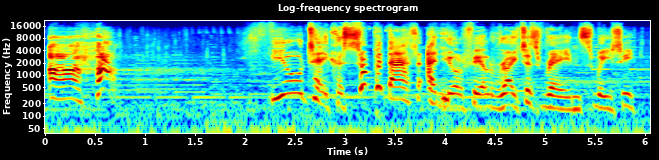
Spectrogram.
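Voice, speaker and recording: A woman's voice: mid-range voice, expressive, takes it slowly. An actress voicing a fussing old woman, a disguised hag, in sugary, doting, old-fashioned tones. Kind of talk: video game dialogue. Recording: faint music behind.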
